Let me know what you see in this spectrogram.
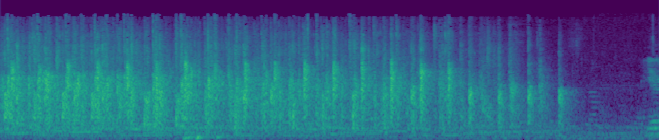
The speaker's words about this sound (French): Je veux remercier les interprètes qui ont fait du bon travail aujourd'hui. Un applaudissement pour les interprètes.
